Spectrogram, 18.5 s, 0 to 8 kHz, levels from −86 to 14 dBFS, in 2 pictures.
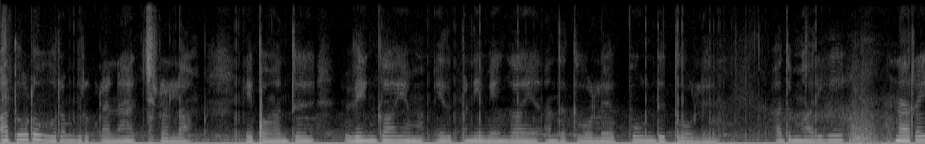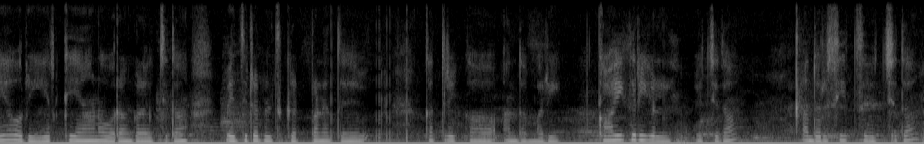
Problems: constant background noise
